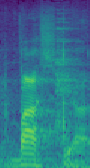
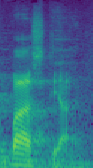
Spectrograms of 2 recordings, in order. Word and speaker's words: Bastiat: a little bit differently put a lot of silent letters in their language and the the t is silent so his name is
